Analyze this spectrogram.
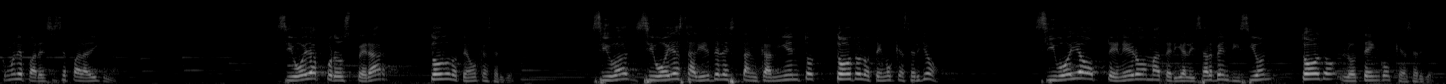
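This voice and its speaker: High-voiced, teasing pastor. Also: male voice, moderate pace, soft background music. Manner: lively, teasing, asks the congregation questions. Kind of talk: sermon.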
